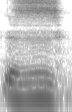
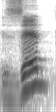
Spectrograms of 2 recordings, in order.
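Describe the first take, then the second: First: The letter is said as its bare sound. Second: The letter is said by its full name. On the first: This is how the letter sounds in words. "lè na prononse nou gen Z" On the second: This is how the letter is read aloud. "en lecture nou gen Z"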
